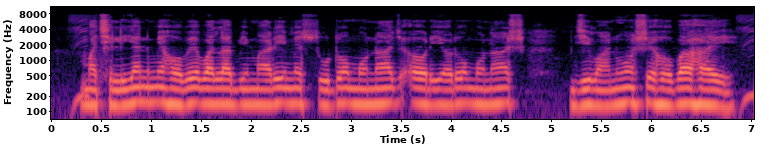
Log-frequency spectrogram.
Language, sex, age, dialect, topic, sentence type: Magahi, male, 25-30, Western, agriculture, statement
